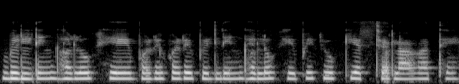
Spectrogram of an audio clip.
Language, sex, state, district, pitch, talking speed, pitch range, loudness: Chhattisgarhi, female, Chhattisgarh, Rajnandgaon, 270 Hz, 155 wpm, 265-275 Hz, -16 LUFS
